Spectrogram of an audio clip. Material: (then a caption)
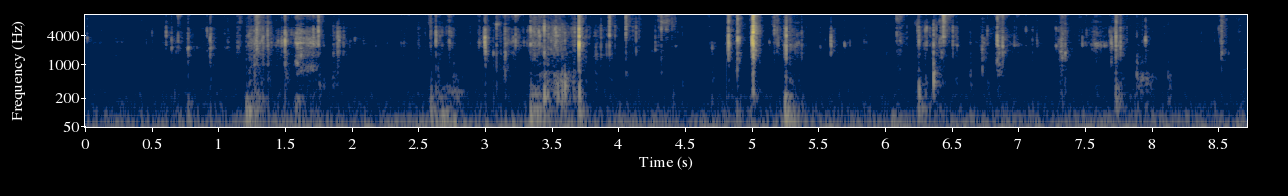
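Soap. A metal blade cuts and shaves thin curls off the surface of a solid pale green bar of soap held in hand, and the shavings pile up on the table. Soft, crisp scraping and crunching strokes come in short bursts with bright, crackly edges, plus a couple of sharper clicks. Each stroke dies away almost instantly over a faint low background hum.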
